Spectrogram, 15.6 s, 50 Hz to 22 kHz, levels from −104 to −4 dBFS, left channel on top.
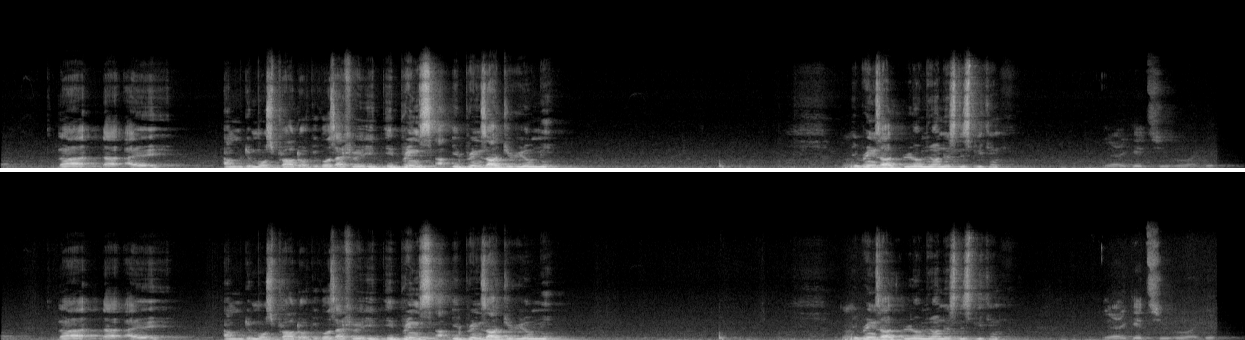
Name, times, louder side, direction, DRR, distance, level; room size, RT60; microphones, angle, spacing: voice 1, 0.7-2.0 2.8-6.9 10.7-12.5, left 1 dB, 20° left, 11 dB, 1.0 m, -26 dB
voice 2, 10.5-10.8 13.8-15.2, right 3 dB, 75° right, 14 dB, 0.9 m, -44 dB
28.5 x 11.0 x 8.5 m, 1.4 s
head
